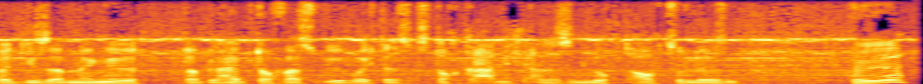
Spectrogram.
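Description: An actor playing a cocky, wisecracking astronaut pilot in a German radio play, with a breezy, excitable manner. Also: male voice, brisk, close to an everyday voice. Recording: noisy rumbling vehicle ambience.

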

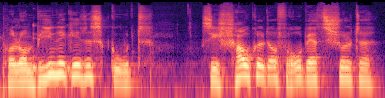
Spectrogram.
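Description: Male radio storyteller, voice slightly on the high side, theatrical and emphatic scripted narration. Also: measured pace, darkish tone.

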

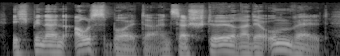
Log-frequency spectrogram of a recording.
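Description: An actor playing a troubled, deferential property dealer in a radio crime drama, polite and uneasy. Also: male voice, deep voice, very animated, takes it slowly, heavily acted. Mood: polite, aggrieved. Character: troubled, deferential male property dealer visiting an older friend.

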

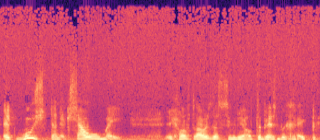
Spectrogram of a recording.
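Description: Casting: cheeky, high-pitched braggart adventurer for a radio serial, colloquial storyteller; tinny, hissy old recording. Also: male voice, expressive, moderate pace. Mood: cheerful bragging. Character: breezy, boastful male time-travel test subject, unschooled. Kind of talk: radio play acting.

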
